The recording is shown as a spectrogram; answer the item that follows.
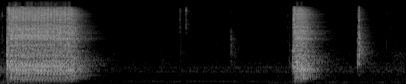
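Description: A Krytac Vector airsoft gun fires a short full-auto burst, a loud rapid mechanical buzz lasting under a second, followed by quiet clicks and two more brief sharp bursts.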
